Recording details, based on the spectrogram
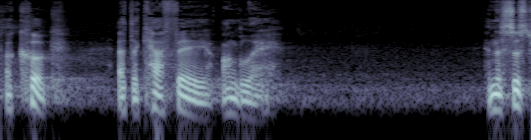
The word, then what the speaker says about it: Anglais: A visiting general exclaims he has only ever tasted food like this at the famous Café Anglais in Paris. I know, you don't pronounce the S.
